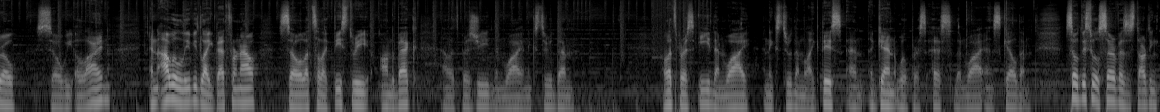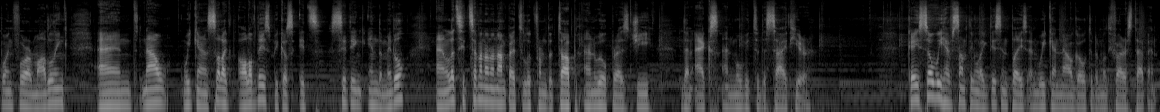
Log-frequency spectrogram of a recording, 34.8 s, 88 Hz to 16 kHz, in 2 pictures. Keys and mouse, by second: 6.7 g, 8.8 ctrl+z, 10.3 e, 13.2 s, 23.8 KP_3, 24.4 KP_7, 25.6 shift+middle click, 26.8 g, 30.5 middle click, 33.3 click, 34.2-34.8 drag.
